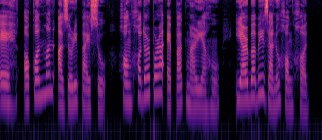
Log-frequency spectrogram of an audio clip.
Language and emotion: Assamese, neutral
